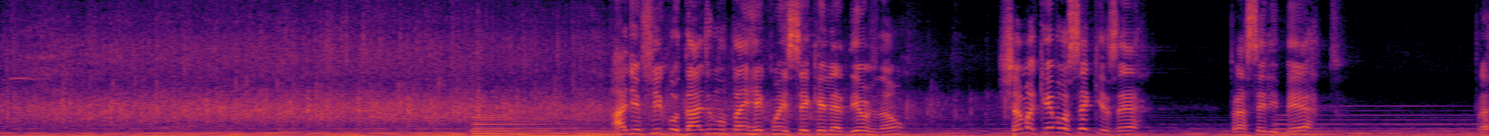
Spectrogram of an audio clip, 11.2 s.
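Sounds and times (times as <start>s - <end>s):
audience applause: 0.0s - 7.9s
speech: 4.6s - 6.9s, 7.5s - 10.1s.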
